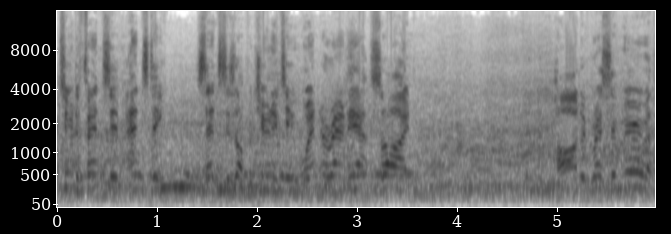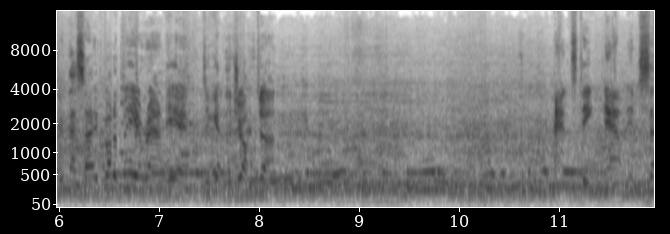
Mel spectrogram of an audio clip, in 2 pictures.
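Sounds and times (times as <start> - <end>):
motorbike engines revving: 0.0 - 11.9.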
